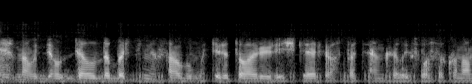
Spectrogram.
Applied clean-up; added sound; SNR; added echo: neural mask model RNNoise.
